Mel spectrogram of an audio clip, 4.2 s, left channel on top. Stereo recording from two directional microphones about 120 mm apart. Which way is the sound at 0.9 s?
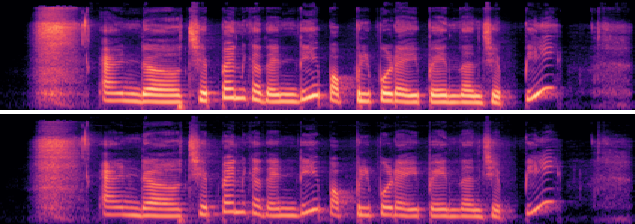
20° left (ahead or behind).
